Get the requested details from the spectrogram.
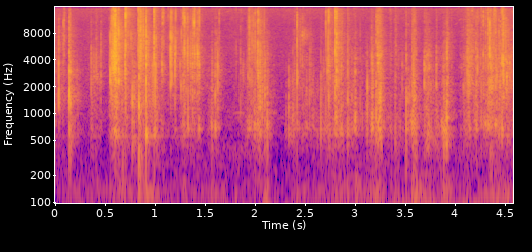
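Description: A flat beeswax-coated cotton food wrap is rolled and pressed under fingertips and long nails on a table. The sheet gives a steady run of dense, bright crinkling and crackling as it bends, with louder bursts near the start over a constant low rustle.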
